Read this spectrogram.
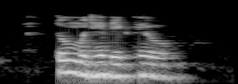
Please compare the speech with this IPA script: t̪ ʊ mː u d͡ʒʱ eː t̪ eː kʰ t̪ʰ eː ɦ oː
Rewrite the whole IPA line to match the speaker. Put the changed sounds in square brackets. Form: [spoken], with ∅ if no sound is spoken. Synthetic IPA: t̪ ʊ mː [ʊ] d͡ʒʱ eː [d̪] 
